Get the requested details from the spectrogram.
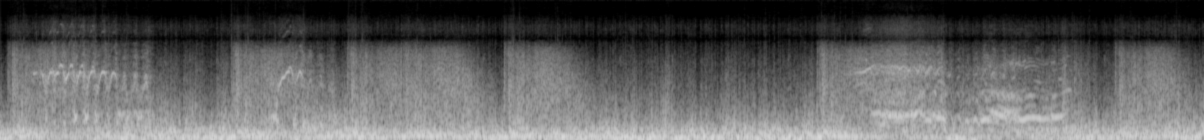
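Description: Horses gallop over dirt.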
